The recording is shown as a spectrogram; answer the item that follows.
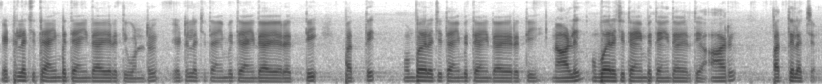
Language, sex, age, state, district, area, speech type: Tamil, male, 45-60, Tamil Nadu, Tiruvarur, urban, spontaneous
